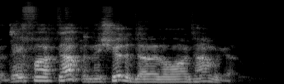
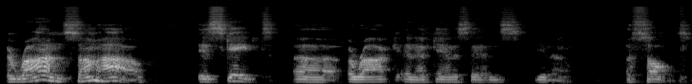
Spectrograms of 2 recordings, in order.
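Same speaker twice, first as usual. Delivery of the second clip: usual speaking voice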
